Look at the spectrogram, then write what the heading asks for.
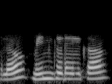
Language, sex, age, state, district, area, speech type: Tamil, female, 30-45, Tamil Nadu, Thoothukudi, rural, conversation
